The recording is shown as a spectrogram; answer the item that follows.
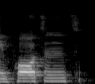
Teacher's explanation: It is important, vous vous souvenez, important, accent tonique sur la deuxième syllabe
